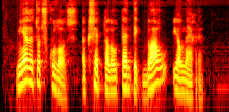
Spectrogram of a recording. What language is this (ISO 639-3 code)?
cat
